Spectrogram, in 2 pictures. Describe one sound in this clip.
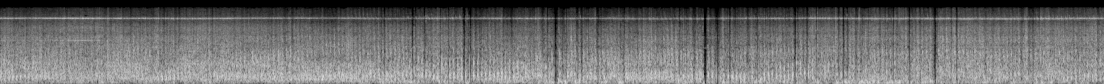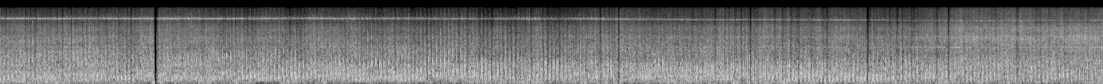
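A helicopter's turbine whines at a high, steady pitch that drops a little near the end.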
